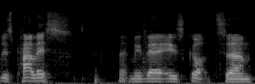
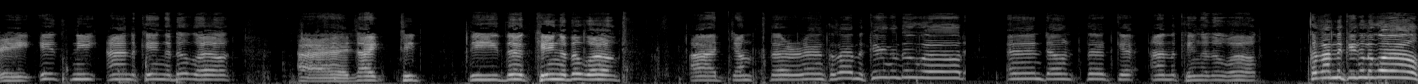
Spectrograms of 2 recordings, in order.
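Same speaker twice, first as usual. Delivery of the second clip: high, pitched-up ventriloquist puppet voice; 7 semitones higher, 4 dB louder than usual. Introducing a little friend to make Ali jealous: King of the World puppet voice. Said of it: "a little friend of mine".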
